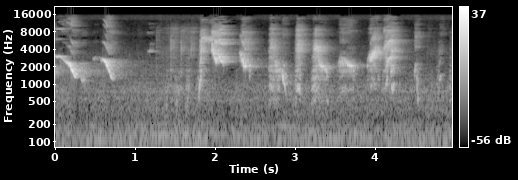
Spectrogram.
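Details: Superb lyrebird in the Dandenong Ranges Botanic Gardens copying local birds and laser-gun-like sounds: two steep descending whistles, then a quick series of loud zapping downward sweeps and bright bursts.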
